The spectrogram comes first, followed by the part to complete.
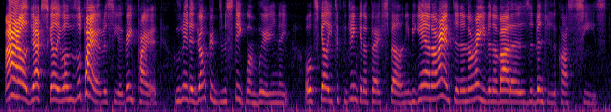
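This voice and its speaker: Putting on a character voice, a woman speaks at a high pitch and a fairly quick pace. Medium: virtual streamer. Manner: rambling, folksy.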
